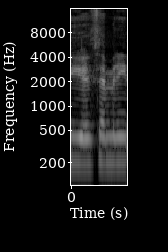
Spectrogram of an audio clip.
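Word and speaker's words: Yosemite: um amy has the suggestion of going to use M&E national park that is how you pronounce right from there they just you know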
